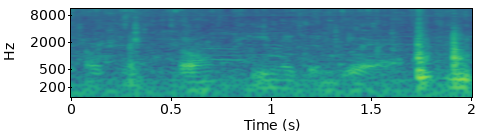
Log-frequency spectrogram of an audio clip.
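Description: Water sloshing in a shrimp lift net as it is hauled up, over a steady low hum, with faint voices in the background and a short sharp sound near the end.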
